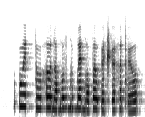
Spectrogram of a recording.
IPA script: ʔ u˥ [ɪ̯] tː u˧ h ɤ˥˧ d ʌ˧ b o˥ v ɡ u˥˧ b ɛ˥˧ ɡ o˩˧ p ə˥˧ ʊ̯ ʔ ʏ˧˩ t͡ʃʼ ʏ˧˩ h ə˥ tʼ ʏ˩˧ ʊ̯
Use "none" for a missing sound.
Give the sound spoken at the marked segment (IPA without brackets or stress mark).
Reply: ɪ̯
